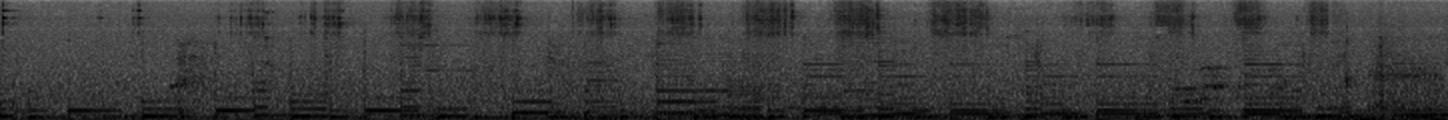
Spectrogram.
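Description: Faint scraping of a stainless-steel straight razor cutting through lathered beard stubble, in a series of short strokes, under quiet background music.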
